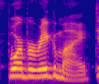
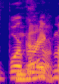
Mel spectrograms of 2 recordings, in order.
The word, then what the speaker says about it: borborygmi: And then, do you know how to pronounce this? Oh, it's borborygmi. Did you know that's how you say it? Like the intestinal like gurgling is borborygmi? No. Have you ever seen that before? Something that's such a cool word. I had to look up on Google how to say it.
